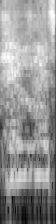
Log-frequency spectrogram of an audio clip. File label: rim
